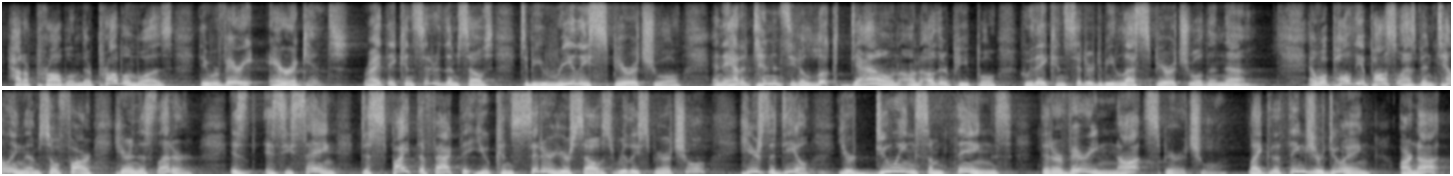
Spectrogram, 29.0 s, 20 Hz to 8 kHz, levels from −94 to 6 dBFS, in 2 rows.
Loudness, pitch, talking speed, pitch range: -18 LUFS, 180 Hz, 175 wpm, 155-210 Hz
